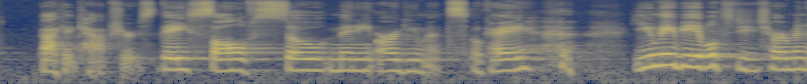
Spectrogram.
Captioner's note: laughs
